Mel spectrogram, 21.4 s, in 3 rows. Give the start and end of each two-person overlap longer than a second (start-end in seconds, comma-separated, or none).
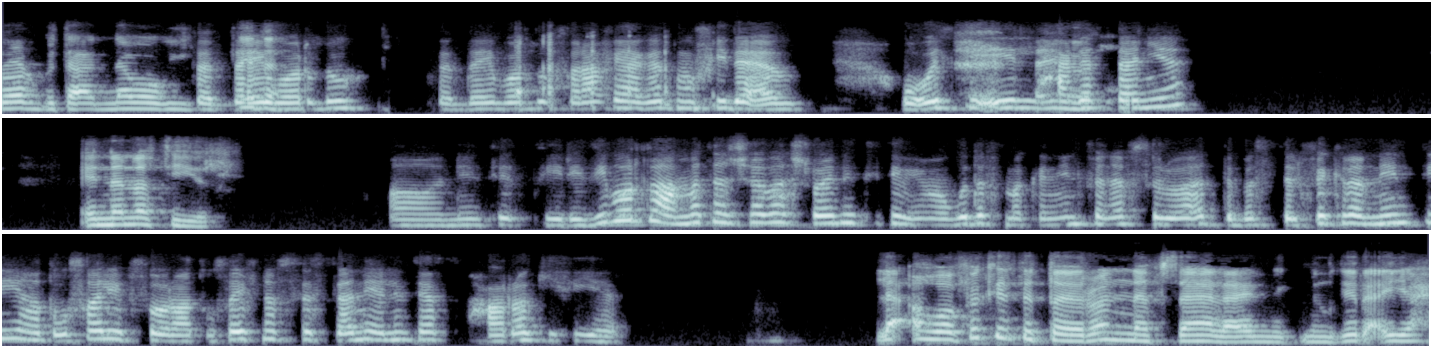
none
